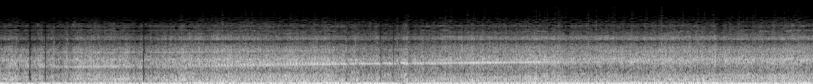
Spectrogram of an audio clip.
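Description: Wind rushes past in a steady roar.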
